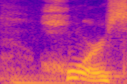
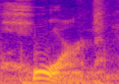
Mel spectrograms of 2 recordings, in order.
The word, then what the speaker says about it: Horne: who during roll call accidentally pronounced his surname as Horse instead of Horn, and the moniker stuck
